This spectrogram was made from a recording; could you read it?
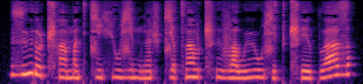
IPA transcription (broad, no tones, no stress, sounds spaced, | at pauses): z ʉ ɾ ɵ ʈ͡ʂʰ ã m ã tʲ t͡ɕ e ç u ʑ e m ɡ ã ʃ t͡ɕ ɐ t͡s ã v ʈ͡ʂʰ ɨ v a w ʉː w ɕ ɐ tʲ ʈ͡ʂʰ e tʷ aː z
